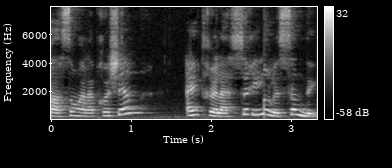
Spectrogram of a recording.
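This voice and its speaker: The pitch rises and falls in an ordinary way. The speaker has a Quebec accent. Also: woman. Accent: Québécois French. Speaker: French teacher. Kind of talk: educational lesson to camera.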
